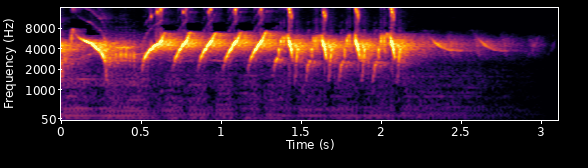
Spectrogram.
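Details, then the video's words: A canary delivers a brief burst of quick arched whistles in fast succession, each note rising and then dropping. The phrase trails off into silence in the anti njepret, nagen satu titik style. "KENARI ANTI NJEPRET NAGEN SATU TITIK"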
